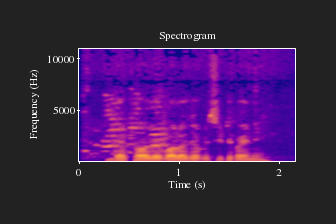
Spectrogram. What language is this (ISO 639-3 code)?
ben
